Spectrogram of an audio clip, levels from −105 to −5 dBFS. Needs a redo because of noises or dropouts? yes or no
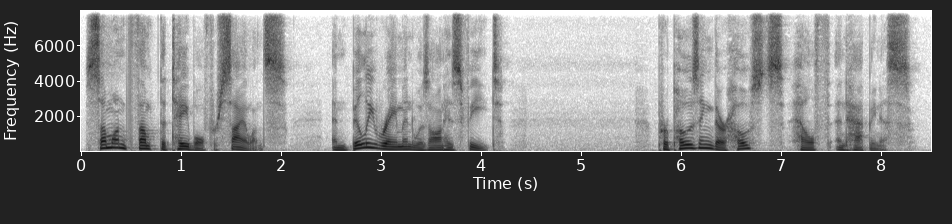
no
